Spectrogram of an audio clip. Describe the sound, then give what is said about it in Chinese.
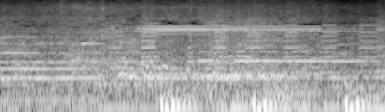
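Busy afternoon city traffic with buses and metro hums in a steady, dense din, with sustained car horn tones sounding over it and a few low rumbling pulses from passing vehicles. “经过混乱喧嚣的公交地铁，”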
